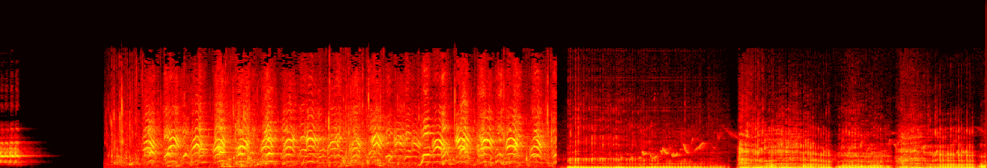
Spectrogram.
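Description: Dolphins whistling and clicking underwater: quick rising-and-falling whistles over a fast clatter of clicks. These give way suddenly to a cheetah's low rumbling in three long breaths.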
